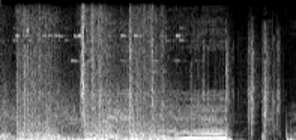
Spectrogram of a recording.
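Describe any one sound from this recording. A metal gate creaks open.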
